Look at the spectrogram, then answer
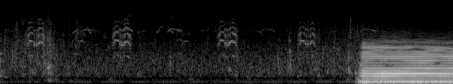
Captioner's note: wave noises and seagull screeching; A ship's horn sounds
